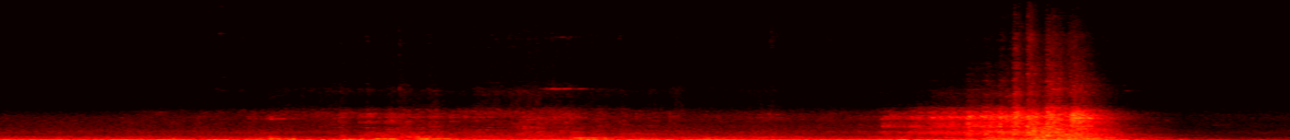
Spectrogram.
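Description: Freight train of container flat wagons rolling slowly along a station platform, with a steady low rumble of wheels on rails. About nine seconds in, a louder rushing, grinding noise builds and then dies away as the train comes to a stop.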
